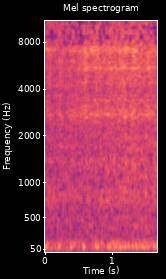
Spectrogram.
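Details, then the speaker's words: Toyota Vios 1NZ engine shaking at idle with the A/C switched on and no warning light on the dash: lumpy, uneven low throb with stumbling beats; a misfire from rodent-chewed ignition coil wiring. "นี่ชัดเจนเลยนะอันนี้อีหน้าเป็นสาเหตุที่เครื่องยนต์เดินไม่สะดวกเดินกันเดินสะดุดนะครับสรุปเกิดจากน้องหนูน่ะทำการกัดสายไฟนะ"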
